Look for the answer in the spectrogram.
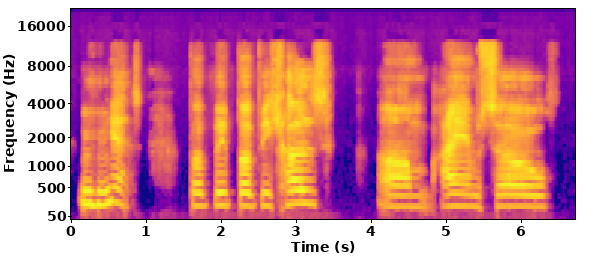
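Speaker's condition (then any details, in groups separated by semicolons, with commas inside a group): Traumatic brain injury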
